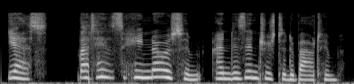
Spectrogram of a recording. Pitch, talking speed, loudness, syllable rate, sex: 275 Hz, 170 wpm, -17 LUFS, 5.1 syllables/s, female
